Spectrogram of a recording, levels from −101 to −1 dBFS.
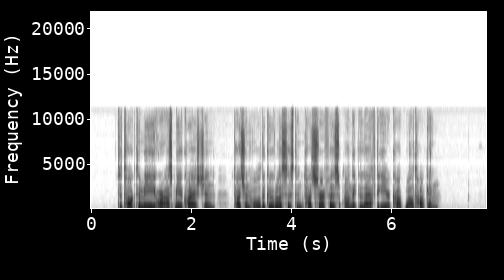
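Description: Speech throughout shows MP2 compression damage: the sound is dull and gurgling with granular distortion, and nothing survives above 11.2 kHz, which fits a heavily starved bitrate near 56 kbps. A spectrogram shows a hard ceiling there, with upper sub-bands flickering on and off, likely from MPEG Layer II encoding.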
